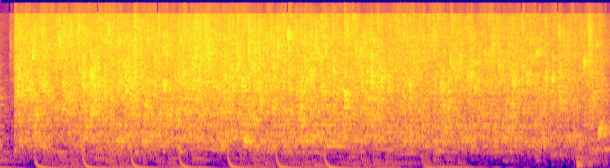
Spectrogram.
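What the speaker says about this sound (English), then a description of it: "water is just like pouring out of it" Water gushes steadily out of a heavy container being lifted during cleaning, a close, continuous splashing pour with a series of low glugging gulps in the first half, no speech over it.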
